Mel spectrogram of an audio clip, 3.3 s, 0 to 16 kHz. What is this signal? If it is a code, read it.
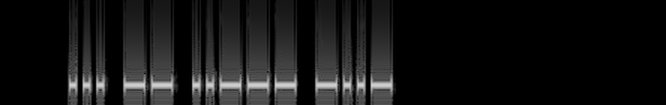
Morse code, heard as a keyed tone, about 34 wpm, 700 Hz. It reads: SM2X
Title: DXCC-100 Call Signs - 4 Characters - Repeated 3x - 35wpm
